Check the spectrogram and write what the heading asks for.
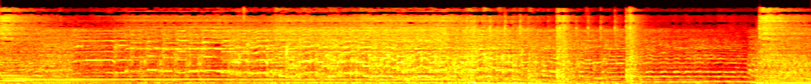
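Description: Live rock band with electric guitars, bass and drums. A held guitar chord rings for about six seconds, then the drums come in heavily with two big cymbal-and-drum hits, before the sound eases off near the end.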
